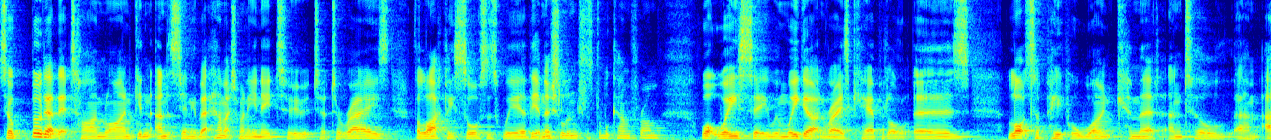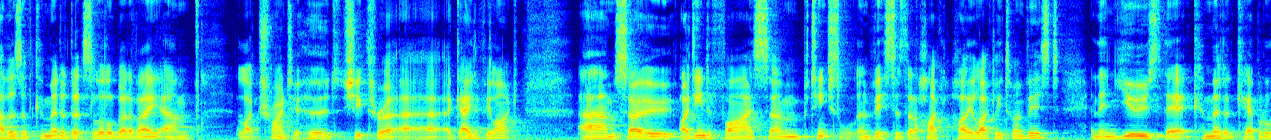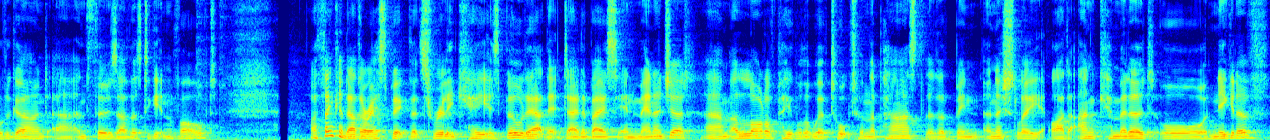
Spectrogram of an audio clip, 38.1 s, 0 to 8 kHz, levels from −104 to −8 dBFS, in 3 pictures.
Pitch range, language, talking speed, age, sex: 100-120 Hz, English, 210 wpm, 40-59, male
